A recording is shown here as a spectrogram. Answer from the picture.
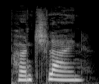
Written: PUNCHLINE

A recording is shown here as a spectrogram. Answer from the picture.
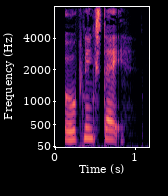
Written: åbningsdag

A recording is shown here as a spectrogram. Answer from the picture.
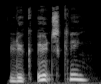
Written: lykønskning

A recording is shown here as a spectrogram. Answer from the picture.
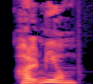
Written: holmium

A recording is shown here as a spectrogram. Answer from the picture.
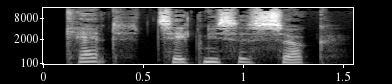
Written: cand.techn.soc.

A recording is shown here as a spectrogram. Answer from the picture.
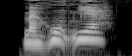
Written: mahonie

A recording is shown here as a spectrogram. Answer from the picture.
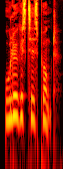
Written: ulykkestidspunkt

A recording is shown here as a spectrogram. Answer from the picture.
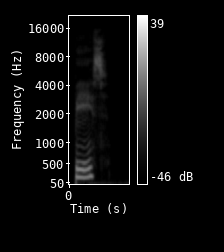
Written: baisse

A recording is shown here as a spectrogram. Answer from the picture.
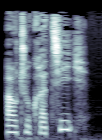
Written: autokrati

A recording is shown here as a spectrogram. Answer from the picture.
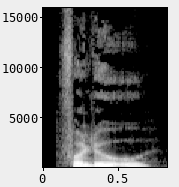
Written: forlov

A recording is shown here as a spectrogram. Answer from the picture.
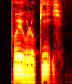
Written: bryologi

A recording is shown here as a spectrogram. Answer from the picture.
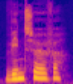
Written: windsurfer

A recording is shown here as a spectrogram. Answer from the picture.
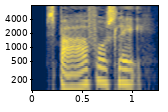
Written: spareforslag

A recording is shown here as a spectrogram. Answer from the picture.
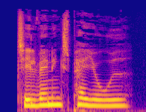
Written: tilvænningsperiode

